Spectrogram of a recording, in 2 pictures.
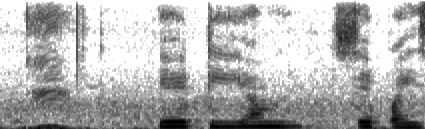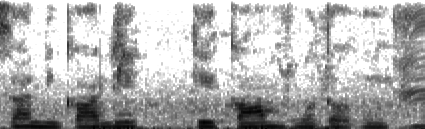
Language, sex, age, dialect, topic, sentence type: Bhojpuri, female, 31-35, Northern, banking, statement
